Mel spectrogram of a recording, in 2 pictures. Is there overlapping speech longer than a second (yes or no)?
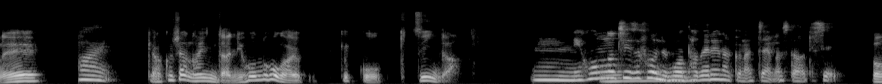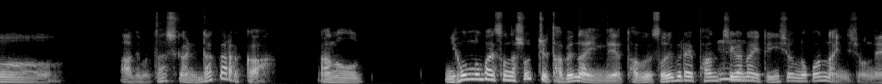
no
